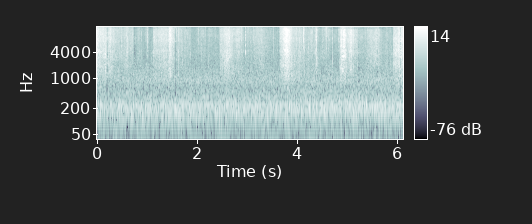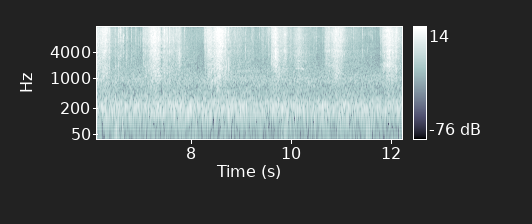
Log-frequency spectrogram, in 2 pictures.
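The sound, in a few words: footsteps crunching fallen leaves on a street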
